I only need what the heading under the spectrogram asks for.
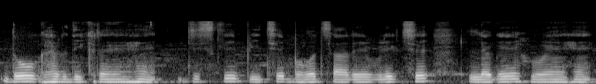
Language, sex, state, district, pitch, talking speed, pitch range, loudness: Hindi, male, Arunachal Pradesh, Lower Dibang Valley, 120 Hz, 130 wpm, 115-125 Hz, -18 LUFS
